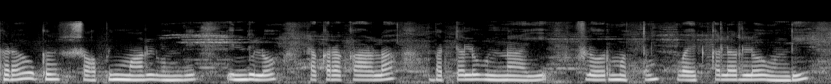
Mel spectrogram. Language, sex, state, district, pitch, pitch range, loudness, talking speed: Telugu, female, Telangana, Hyderabad, 215 Hz, 205-225 Hz, -13 LUFS, 110 wpm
